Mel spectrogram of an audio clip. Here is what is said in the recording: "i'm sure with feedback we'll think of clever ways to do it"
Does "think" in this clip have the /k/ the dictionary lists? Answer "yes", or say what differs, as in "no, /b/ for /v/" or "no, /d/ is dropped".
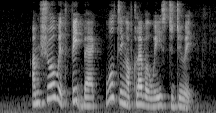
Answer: no, /k/ is dropped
